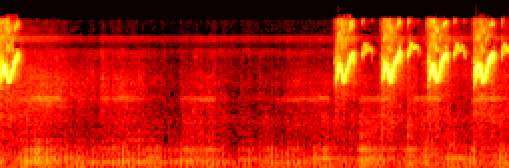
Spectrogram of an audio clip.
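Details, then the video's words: Cinereous tit lure song for the rainy season: one note, a pause with low background murmur, then four brisk repeated dip-and-rise whistles each capped by a faint higher note. "GELATIK BATU GACOR | PANCINGAN AMPUH SAAT MUSIM HUJAN"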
